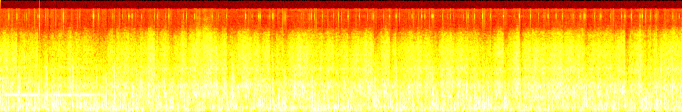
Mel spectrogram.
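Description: Steady, loud running noise of a passenger train moving at speed, heard from beside a window: wheels on the rails and the rush of air. A short, steady whine sounds over it in the first second or so.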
